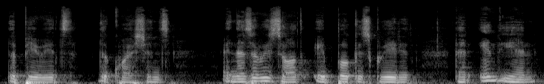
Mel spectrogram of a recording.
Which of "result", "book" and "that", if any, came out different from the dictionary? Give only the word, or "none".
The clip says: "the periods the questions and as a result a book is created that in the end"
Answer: none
